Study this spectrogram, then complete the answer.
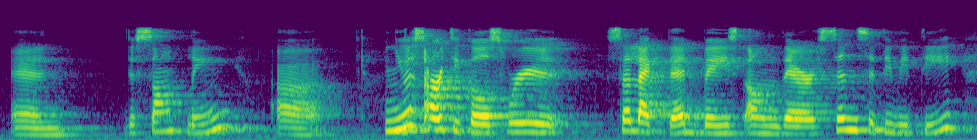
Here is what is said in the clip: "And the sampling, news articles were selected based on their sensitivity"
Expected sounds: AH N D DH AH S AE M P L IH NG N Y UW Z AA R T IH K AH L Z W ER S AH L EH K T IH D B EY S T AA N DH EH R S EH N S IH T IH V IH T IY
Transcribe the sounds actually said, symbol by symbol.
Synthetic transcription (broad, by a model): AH N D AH S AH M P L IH NG N Y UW S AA R T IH K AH L S W ER S AH L EH K T IH D B EY S T AA N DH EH R S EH N S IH T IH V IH T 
